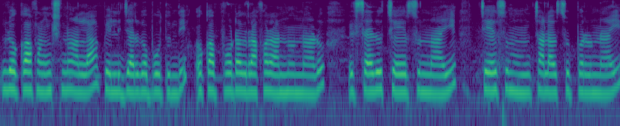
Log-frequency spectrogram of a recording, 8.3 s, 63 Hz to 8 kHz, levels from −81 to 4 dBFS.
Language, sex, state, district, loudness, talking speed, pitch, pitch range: Telugu, female, Telangana, Nalgonda, -28 LUFS, 150 wpm, 240 Hz, 230-250 Hz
